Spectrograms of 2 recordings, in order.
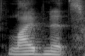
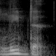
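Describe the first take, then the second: First: The first vowel sounds like 'eye'. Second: The first vowel sounds like 'ee'. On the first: The speaker calls it right. "was pronounced that way" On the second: The speaker calls it wrong. "and not Leibniz"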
